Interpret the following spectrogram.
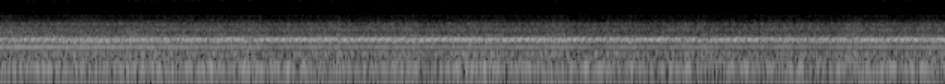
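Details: Washing machine on an empty rinse-and-spin cycle: constant loud roar with a steady hum and no rhythm; owner suspects both motor and drum bearings are worn, no leak seen.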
